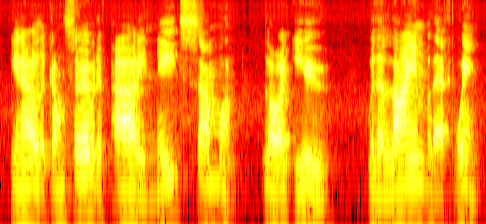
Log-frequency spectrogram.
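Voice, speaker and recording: A man uses a put-on character voice with a slow drawl and a medium pitch. His delivery is very slow with fairly even intonation. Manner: slow drawl, wry.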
